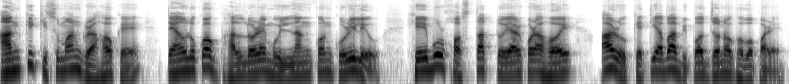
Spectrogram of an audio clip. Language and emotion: Assamese, neutral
